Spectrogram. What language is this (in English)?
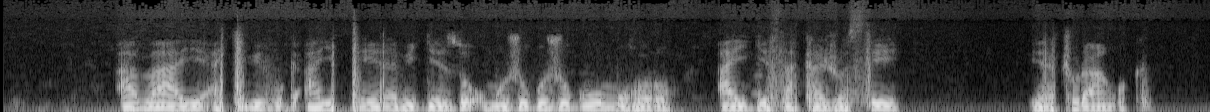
Kinyarwanda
